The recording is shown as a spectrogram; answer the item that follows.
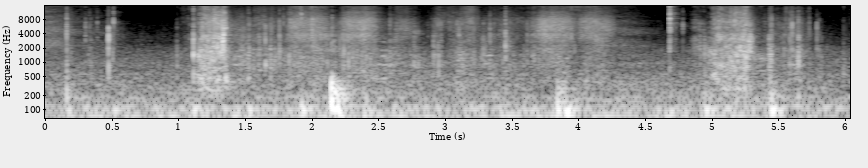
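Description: Plastic shrink-wrap on a sealed trading card box being slit and pulled off, heard as a few faint, short crinkles and scrapes.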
